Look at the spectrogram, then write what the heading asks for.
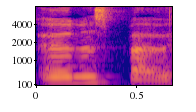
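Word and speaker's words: Ernest Beaux: B A you don't pronounce the X in French. His name was Ernest Bow.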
